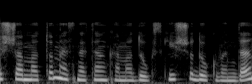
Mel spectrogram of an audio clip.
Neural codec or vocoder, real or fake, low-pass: none; real; 7.2 kHz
